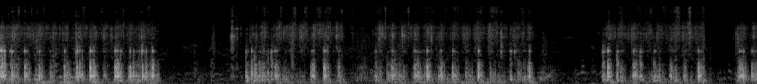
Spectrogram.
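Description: A stone roller rasping back and forth over a flat stone grinding slab (sil-batta) in quick gritty strokes, grinding a paste. The strokes come in runs, broken by two short pauses, the first about a second and a half in and the second after about five seconds.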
